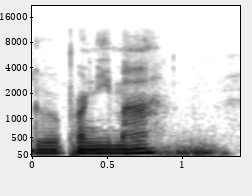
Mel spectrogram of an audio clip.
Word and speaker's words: Guru Purnima: Guru Purnima. It's a Guru Purnima. You know, you're a Purnima? linguist. Someone yeah, it's a long A on the end there. Guru Purnim. Ma.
